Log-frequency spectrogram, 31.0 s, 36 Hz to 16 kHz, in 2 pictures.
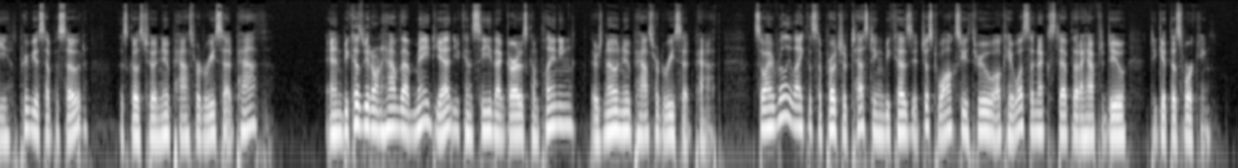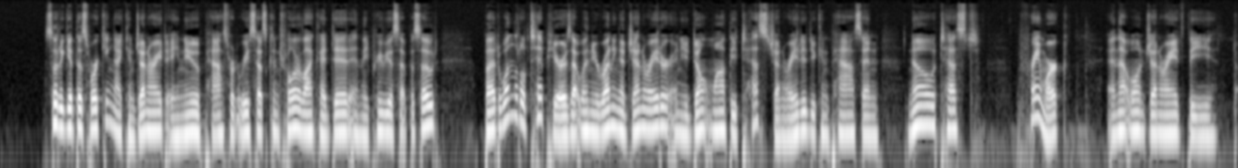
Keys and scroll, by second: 3.1 super+s, 17.1 super+v.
